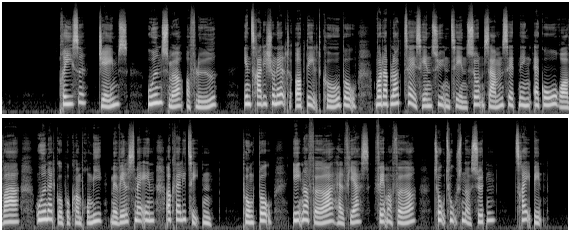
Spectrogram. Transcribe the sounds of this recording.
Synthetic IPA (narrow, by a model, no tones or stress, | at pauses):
pʰʁiːsə | d̥eɪms | uːð̞ˠən̩smɶɐɒ̽fløːð̞ˠə | e̝nt͡sʰʁɑ̈diɕo̝nel̰d̥ɒ̽b̥̚d̥e̝̰ːld̥kʰɔːʊb̥ɔ̽ʊ̰ | ʋɒɾɑ̈b̥lɒ̽d̥̚t͡sʰɛ̰ːɪshensy̰ːn̩t͡sʰe̝le̝nsɔ̽n̰sɑ̈mn̩sed̥ne̝ŋæɡ̥o̝ːʁɒʋɑ̈ː | uːð̞ˠn̩æd̥̚ɡ̥ɔ̰̽ːpʰɒ̽kʰɒ̽mpʰʁo̝mimeʋelsmɛːɪnʔɒ̽kʰʋælit͡sʰe̝̰ːd̥n̩ | pʰɔ̽ŋd̥̚b̥ɔʊ̰ | e̝ːnɒ̽fɶɐɦælfjæɐsfem̰ɒ̽fɶɐ | t͡sʰo̝̰ːt͡sʰṵːsn̩ɒ̽sød̥n̩ | t͡sʰʁɛ̰ːb̥e̝n̰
